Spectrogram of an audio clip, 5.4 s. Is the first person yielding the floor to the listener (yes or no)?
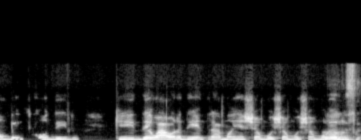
no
